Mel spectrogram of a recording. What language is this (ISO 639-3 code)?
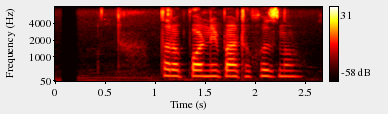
nep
